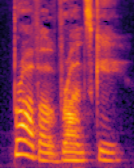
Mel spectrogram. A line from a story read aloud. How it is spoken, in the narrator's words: cried Petritsky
